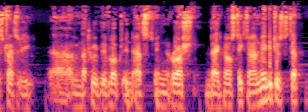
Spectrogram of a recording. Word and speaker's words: Roche: We do have a 10-year strategy that we've developed in Roche Diagnostic.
